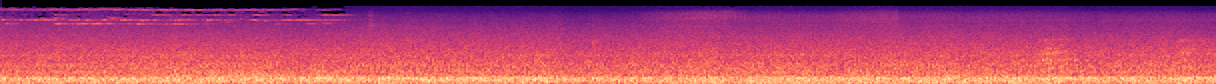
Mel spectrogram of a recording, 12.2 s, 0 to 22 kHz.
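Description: A 500 series Shinkansen standing at a platform, its onboard equipment giving a steady hum over an even rushing noise.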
